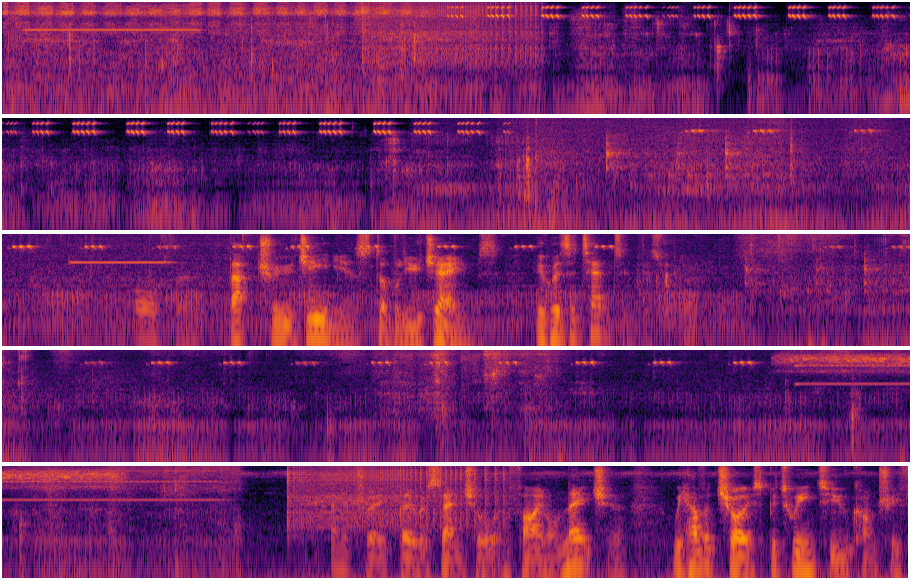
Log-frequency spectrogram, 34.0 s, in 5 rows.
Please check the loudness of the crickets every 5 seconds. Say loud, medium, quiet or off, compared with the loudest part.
loud, loud, loud, medium, medium, medium, quiet.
